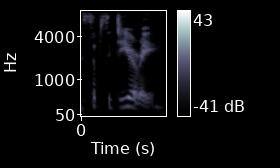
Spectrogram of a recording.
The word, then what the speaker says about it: subsidiary: Từ này đọc là subsidiary. Nhấn ở DI, subsidiary.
